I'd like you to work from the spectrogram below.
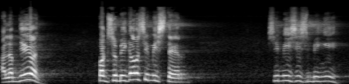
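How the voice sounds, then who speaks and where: A Filipino man preaches a homily with a high voice and a slow, emphatic pace, often turning to the congregation with little questions. He repeats his key phrases for weight. His voice carries with the long echo of a big church. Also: a little mellow. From Philippines. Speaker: priest. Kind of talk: sermon. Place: large church with long reverb. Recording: echoey church hall.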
